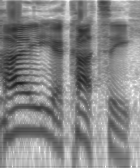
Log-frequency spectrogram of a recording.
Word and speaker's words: Hayakatsu: So the Kados had, uh, I'm going to butcher this, Hayak, Hayakatsi? Hayakatsu? – Hayakatsu, yes.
